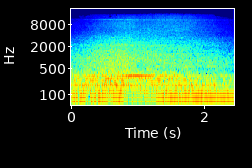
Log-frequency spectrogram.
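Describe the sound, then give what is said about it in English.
A steady rumble of idling engines in city traffic at a red traffic light in the Johannesburg city centre, with a low, constant hum and a wash of road noise. It stays even throughout, with no voices. “as it speeds through a red traffic light in the Johannesburg city centre.”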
